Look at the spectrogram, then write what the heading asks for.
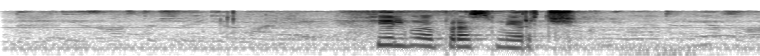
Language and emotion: Russian, neutral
